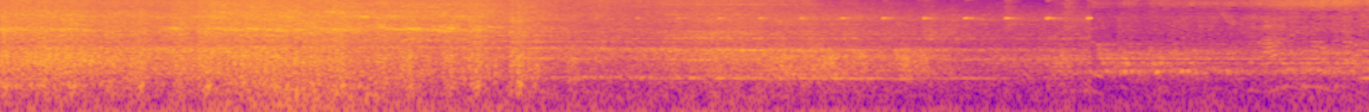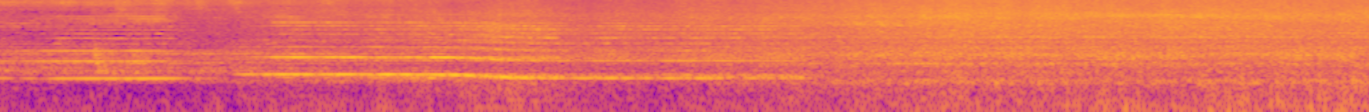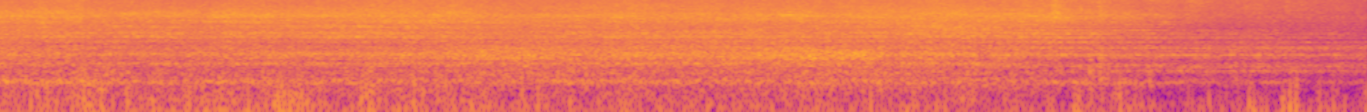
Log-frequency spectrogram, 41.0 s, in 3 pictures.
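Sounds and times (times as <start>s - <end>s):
train coaches rushing past: 0.0s - 41.0s
locomotive horn: 13.5s - 22.0s.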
